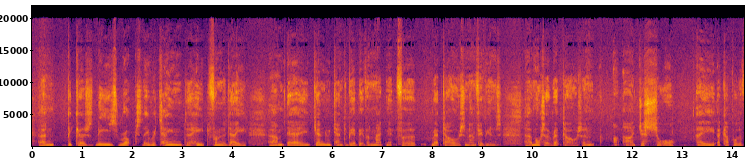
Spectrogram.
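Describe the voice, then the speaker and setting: A man talks fairly slowly at a medium pitch, with fairly even intonation. The sound is dry and close with no echo, though noticeable background noise is present. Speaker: wildlife vlogger. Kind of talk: nature vlog commentary. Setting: outdoors at night. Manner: casual, hesitant with fillers.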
